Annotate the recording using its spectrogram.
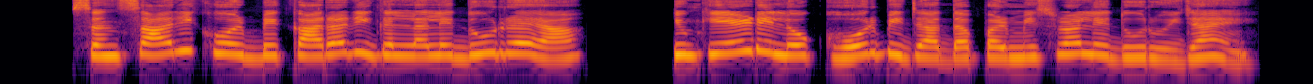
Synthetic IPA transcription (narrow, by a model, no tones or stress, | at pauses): sɐnsaːɾɪkɦoːɾbeːkaːɾaɾiɡɐlːaled̪uːɾːɛja | kjũːkieːɽeloːkɦoːɾbʱid͡ʒjaːd̪apɐɾmeːsɾaled̪uːɾɦʊid͡ʒãːẽː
